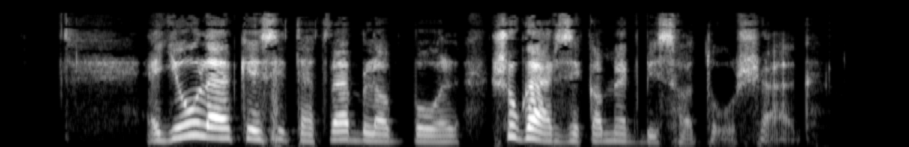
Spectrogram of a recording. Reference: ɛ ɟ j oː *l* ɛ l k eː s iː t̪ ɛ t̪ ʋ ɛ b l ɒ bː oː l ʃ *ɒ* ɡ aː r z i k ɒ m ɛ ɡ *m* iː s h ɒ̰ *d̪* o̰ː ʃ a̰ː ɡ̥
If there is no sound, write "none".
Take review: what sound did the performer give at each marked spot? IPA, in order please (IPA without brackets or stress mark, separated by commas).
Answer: l, u, b, t̪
